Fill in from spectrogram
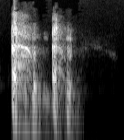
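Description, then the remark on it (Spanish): A short burst of coughing and throat clearing from a dry throat, fairly loud, in two quick clusters over less than a second, followed by silence. No speech. “Se me ha quedado la garganta seca y me da la tos, lo siento.”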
